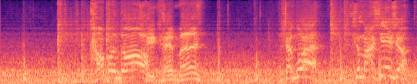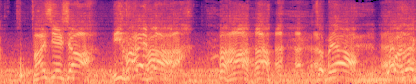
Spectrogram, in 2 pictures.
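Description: A man speaks excitedly up close.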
